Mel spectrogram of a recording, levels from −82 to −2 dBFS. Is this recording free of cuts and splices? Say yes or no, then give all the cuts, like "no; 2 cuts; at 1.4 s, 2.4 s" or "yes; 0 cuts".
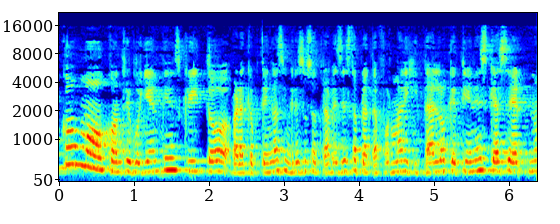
no; 1 cut; at 2.3 s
